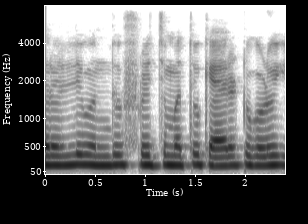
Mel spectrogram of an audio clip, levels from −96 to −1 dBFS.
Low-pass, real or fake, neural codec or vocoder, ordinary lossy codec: 7.2 kHz; real; none; none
